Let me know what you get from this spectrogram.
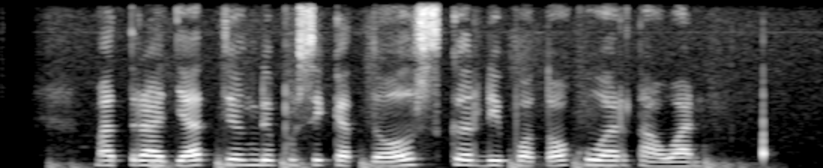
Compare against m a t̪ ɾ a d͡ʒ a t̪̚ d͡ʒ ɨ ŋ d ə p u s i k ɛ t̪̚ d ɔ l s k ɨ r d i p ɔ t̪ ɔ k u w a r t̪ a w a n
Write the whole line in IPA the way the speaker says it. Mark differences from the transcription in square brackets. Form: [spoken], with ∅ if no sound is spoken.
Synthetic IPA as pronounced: m a t̪ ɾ a d͡ʒ a t̪̚ d͡ʒ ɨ ŋ d ə p u s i k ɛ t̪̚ d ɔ l s k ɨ r d i p ɔ t̪ ɔ k u w a r t̪ a w a n

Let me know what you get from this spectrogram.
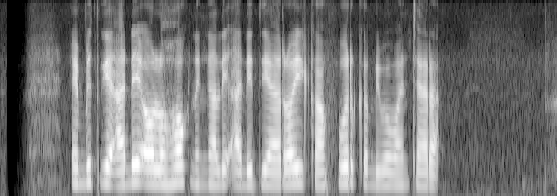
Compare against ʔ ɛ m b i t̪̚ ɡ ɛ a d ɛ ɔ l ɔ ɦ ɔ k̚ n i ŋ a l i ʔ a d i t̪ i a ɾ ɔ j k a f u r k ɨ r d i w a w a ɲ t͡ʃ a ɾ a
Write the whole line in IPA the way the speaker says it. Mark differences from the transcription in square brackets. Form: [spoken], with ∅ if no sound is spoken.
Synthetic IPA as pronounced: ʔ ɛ m b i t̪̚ ɡ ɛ a d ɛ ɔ l ɔ ɦ ɔ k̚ n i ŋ a l i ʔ a d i t̪ i a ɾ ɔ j k a f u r k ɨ r d i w a w a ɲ t͡ʃ a ɾ a

